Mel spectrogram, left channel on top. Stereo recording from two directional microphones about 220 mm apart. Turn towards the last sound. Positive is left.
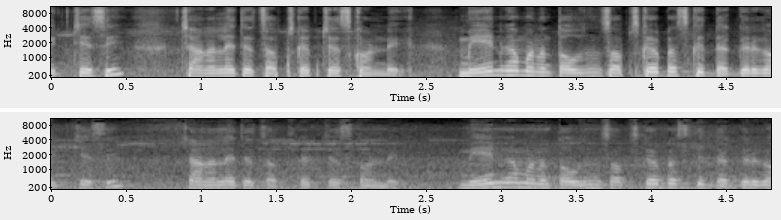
turn(degrees=50)  # may be behind; listen again after turning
